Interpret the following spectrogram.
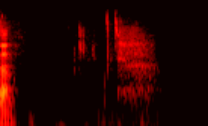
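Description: A man's voice ending a word, then in the pause a faint mouth click about a second in, followed by a short breath in.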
